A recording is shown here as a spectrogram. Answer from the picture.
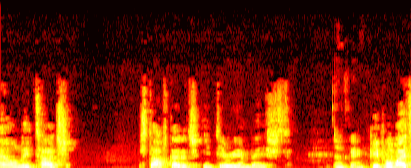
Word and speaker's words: Ethereum: and you talked about ethereum did I say it correctly yes ethereum now um are there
